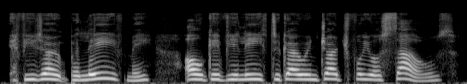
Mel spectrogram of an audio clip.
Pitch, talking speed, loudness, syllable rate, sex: 220 Hz, 190 wpm, -16 LUFS, 5.2 syllables/s, female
